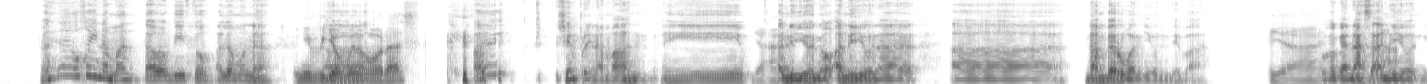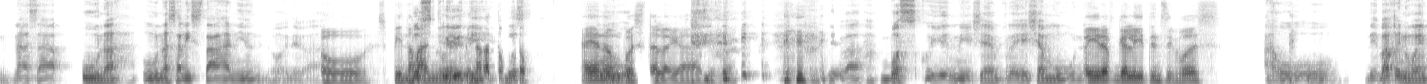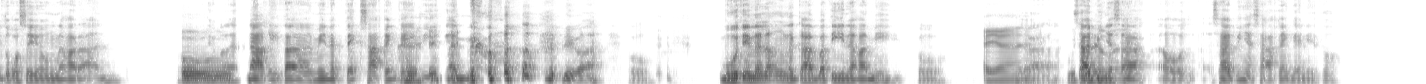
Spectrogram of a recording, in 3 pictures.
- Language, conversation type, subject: Filipino, unstructured, Paano mo binabalanse ang oras para sa trabaho at oras para sa mga kaibigan?
- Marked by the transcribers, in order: other background noise; chuckle; tapping; laugh; chuckle; giggle; chuckle; laugh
